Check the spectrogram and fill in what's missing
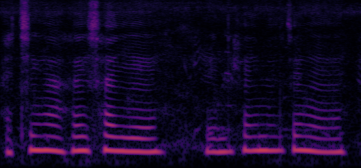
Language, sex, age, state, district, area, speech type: Bodo, female, 30-45, Assam, Baksa, rural, spontaneous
